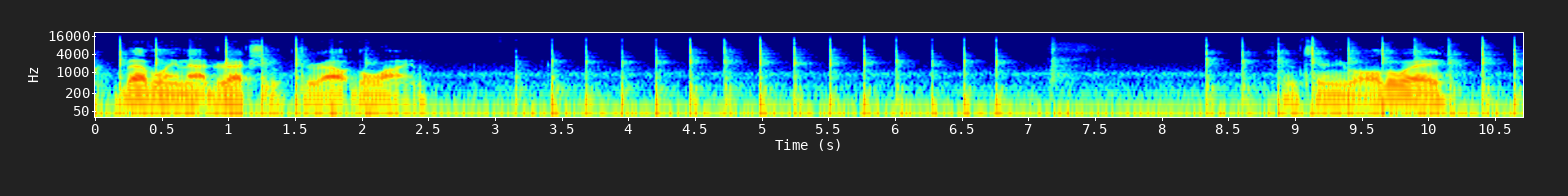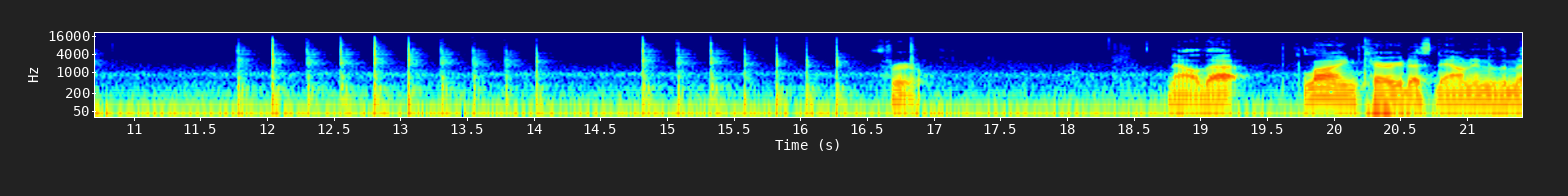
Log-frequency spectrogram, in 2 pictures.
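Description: A metal stamping tool is tapped rapidly and steadily against leather.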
